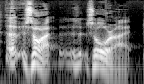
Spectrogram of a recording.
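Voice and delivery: flustered, high-pitched surrender; mildly panicked boy backing down; broken, giving in. A narrator's reading. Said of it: "said William brokenly".

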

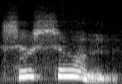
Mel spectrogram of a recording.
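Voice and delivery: high-pitched, lightly murmured character line; mild murmur. A narrator's reading. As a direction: murmur it in a high voice, not hushed. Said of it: "murmured Reader".

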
